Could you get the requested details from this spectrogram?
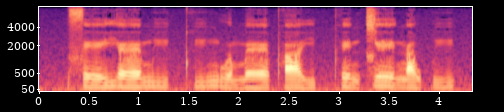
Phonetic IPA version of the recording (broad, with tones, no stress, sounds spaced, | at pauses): s eː˩˧ j ɛː˩˧ m iː˧˩ k̚ pʰ i˧˥ ŋ u˧˩ ə̯ m ɛː˧˩ pʰ a˧ j | pʰ e˧˩ ŋ t͡ɕ eː˥˨ ŋ a˩ w p i˧˥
